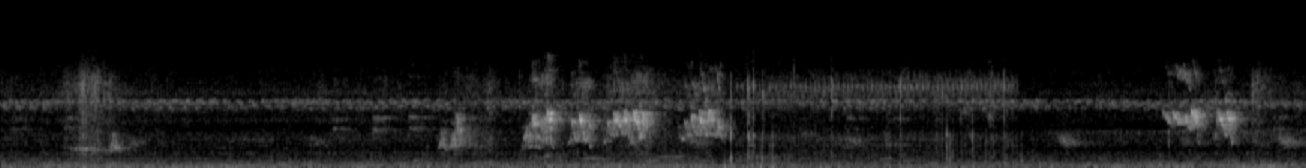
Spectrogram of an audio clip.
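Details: Young Eurasian blackbirds being fed with Omegas at Raumati; thin, very high squeaky notes come in a cluster of quick bursts midway, then a brief pair near the end, over a steady faint hiss.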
